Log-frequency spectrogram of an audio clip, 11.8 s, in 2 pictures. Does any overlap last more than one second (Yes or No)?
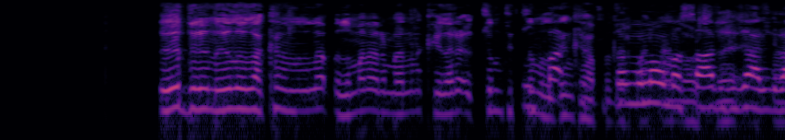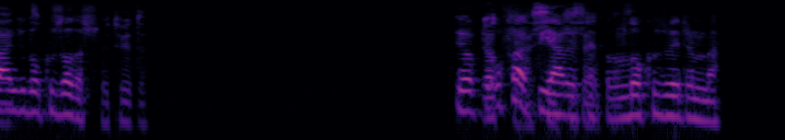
Yes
